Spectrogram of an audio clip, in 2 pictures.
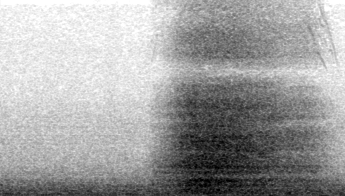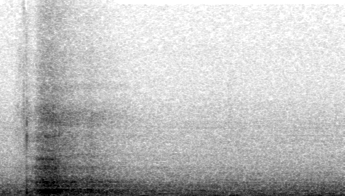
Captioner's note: exhales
